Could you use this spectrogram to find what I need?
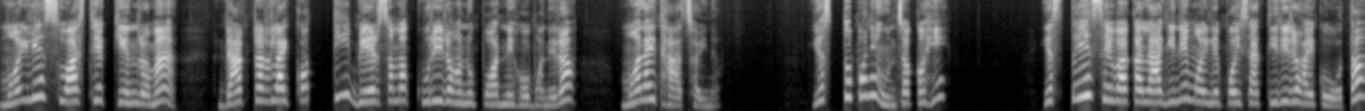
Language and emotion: Nepali, angry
